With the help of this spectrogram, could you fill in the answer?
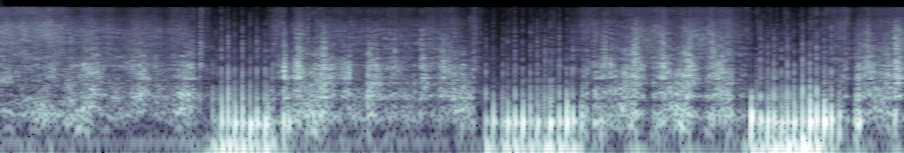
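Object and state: Cardboard box.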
